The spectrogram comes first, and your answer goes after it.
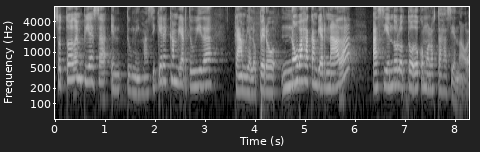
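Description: A woman talks at a fairly high pitch and a moderate pace, her pitch swinging very widely and her loudness rising and falling sharply. Noticeable background noise sits behind her. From Puerto Rico, raised in Miami, US. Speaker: car sales entrepreneur. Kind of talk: interview conversation. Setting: studio.

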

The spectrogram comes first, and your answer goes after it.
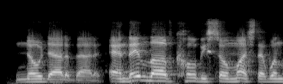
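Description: A man with an American accent uses an unremarkable speaking voice, speaking at a moderate pace with lively intonation. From New York. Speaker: podcast co-host. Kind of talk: casual chat.

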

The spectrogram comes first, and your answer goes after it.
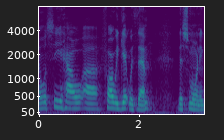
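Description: A man talks at a fairly high pitch. His intonation stays fairly even. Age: 60s. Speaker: pastor. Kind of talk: sermon. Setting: church.

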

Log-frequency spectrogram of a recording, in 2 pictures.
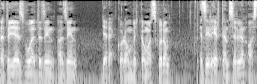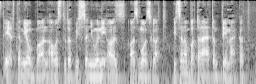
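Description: A man's very deep, low voice at a moderate pace, with ordinary pitch variation and very even loudness, amid audible room echo and noticeable background noise. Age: 20s. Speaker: film director. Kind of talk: interview.

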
